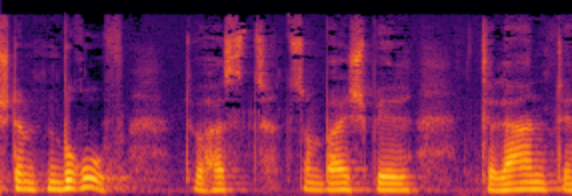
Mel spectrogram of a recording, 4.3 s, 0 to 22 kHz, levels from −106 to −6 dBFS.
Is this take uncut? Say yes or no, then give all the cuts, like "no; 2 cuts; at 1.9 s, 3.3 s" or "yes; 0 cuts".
yes; 0 cuts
